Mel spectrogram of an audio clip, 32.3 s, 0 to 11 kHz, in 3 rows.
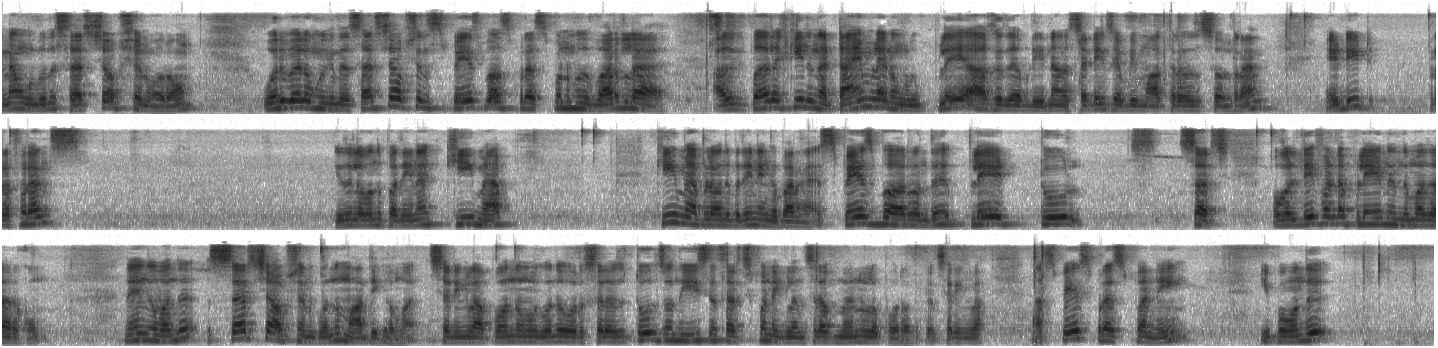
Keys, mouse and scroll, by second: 0.8 space, 11.9 click, 31.5 space.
